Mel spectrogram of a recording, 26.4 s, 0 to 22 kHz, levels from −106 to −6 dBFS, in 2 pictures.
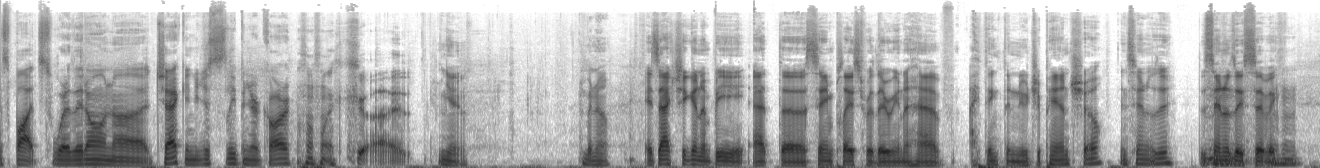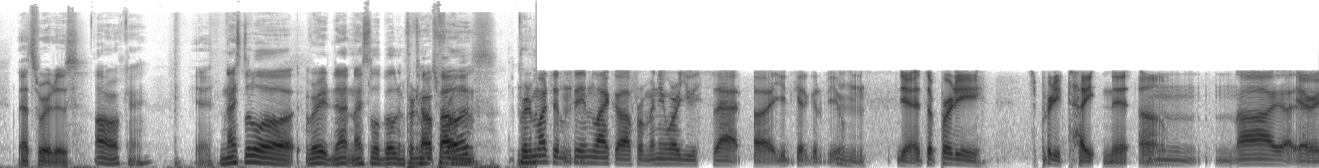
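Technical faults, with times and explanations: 18.56 to 26.39 s, input switched to a poorer device: the input likely changed to a narrower-band microphone or headset path, cutting everything above 3.8 kHz. The speech turns dull and boxy without a gap or level jump, over new background noise roughly 35 dB down.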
